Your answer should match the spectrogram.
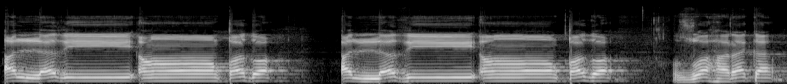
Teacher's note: انقض میں اخفاء حقیقی ہوگا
